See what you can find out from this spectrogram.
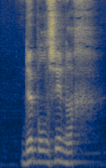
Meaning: ambiguous
- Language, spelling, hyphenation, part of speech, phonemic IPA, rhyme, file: Dutch, dubbelzinnig, dub‧bel‧zin‧nig, adjective, /ˌdʏ.bəlˈzɪ.nəx/, -ɪnəx, Nl-dubbelzinnig.ogg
